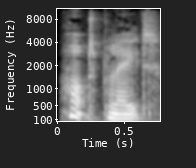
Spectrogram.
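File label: "hotplate", British English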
